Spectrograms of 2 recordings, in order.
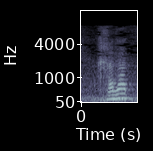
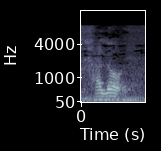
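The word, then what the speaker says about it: خلاء: البته خلا که ما تعبیر میکنیم، اینو شاید حالا بعدن هم عرض میکنم، خلا تعبیر غلطیه، تعبیر درست خلاه. منتها چون ما فارس ها خلا رو به معنی دیگر هم تطبیق میکنیم، لذا سعی کردیم خلا تعبیر کنیم، تلفظ کنیم، ولی تلفظ صحیحش خلاه.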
